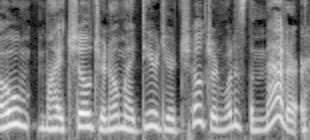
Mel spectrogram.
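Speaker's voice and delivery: play-acted, distressed, anguished fussing. Voicing a story's mother asking her crying children what's wrong: put-on distressed voice. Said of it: "the mother is distressed".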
